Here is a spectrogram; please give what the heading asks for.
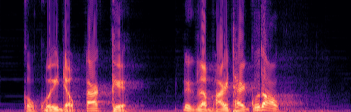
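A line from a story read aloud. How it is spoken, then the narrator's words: Angry bellow. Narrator (Vietnamese): ông Cương giận dữ gào lên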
